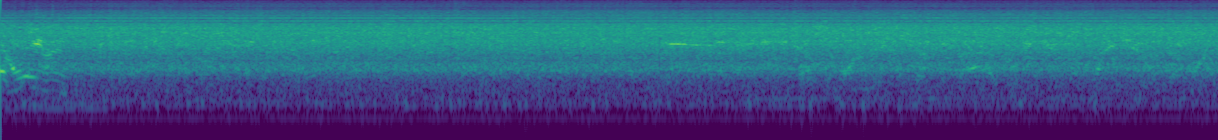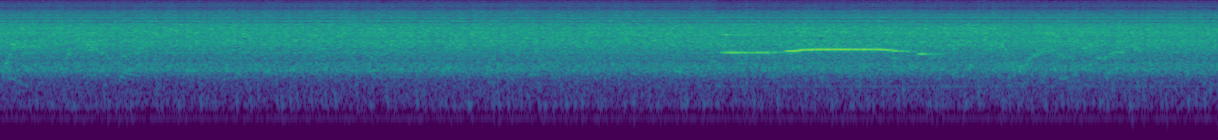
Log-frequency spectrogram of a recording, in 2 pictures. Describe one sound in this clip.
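Radio static hisses steadily from a loudspeaker.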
